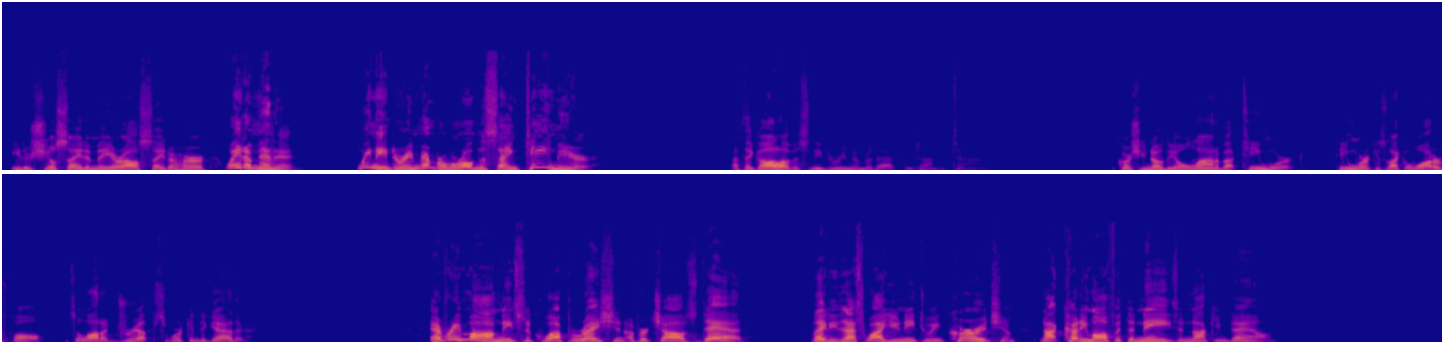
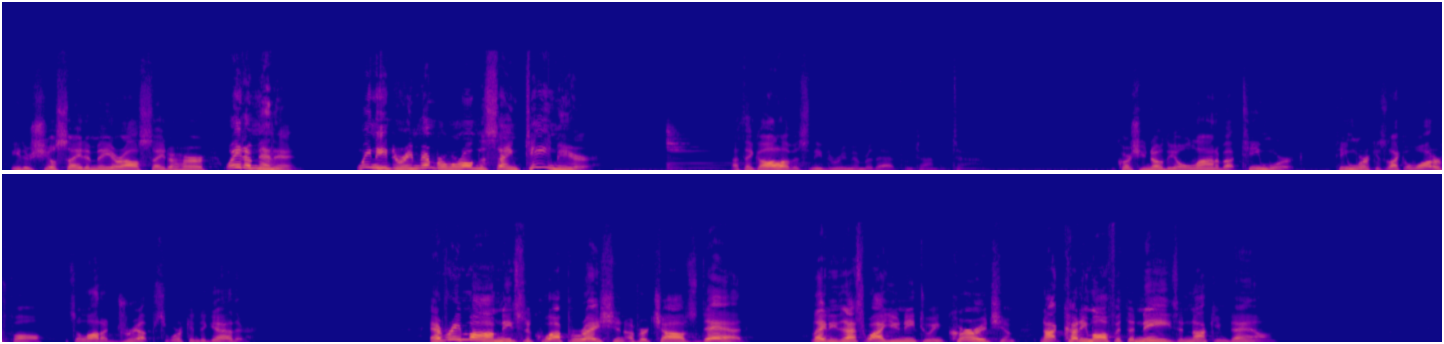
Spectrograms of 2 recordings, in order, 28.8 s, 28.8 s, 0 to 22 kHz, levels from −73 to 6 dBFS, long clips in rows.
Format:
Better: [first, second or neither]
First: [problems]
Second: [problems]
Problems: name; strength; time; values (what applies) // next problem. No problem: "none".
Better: first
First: none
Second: clattering dishes; faint; from 6.5 to 13 s; peak 20 dB below the speech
